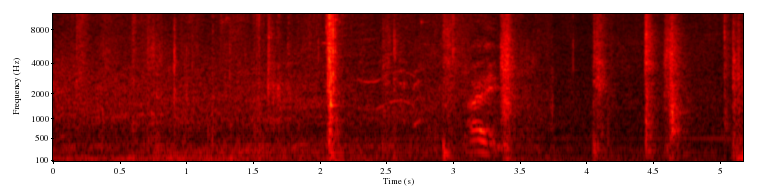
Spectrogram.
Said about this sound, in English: This is Kaplan's Army Store in St. Johnsbury.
